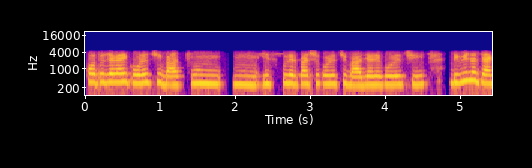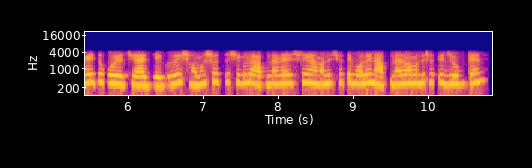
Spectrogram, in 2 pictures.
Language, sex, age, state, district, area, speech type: Bengali, female, 18-30, West Bengal, Birbhum, urban, conversation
